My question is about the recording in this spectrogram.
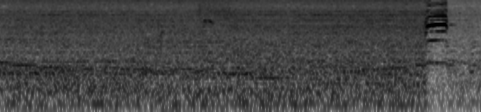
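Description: Steady noise of factory machinery, then, about five seconds in, a single short, loud, harsh screech from a sun conure.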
